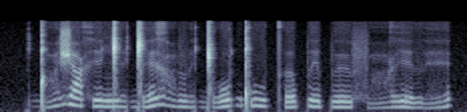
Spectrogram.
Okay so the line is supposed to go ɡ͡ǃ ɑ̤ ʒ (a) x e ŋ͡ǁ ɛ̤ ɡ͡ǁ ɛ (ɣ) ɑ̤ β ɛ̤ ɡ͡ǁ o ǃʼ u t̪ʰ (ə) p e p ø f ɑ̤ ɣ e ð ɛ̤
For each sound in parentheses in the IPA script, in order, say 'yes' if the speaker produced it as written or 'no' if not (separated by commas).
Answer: no, yes, yes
